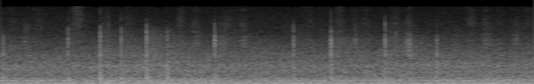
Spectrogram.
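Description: Chalk writing on a chalkboard: a run of short, sharp taps and light scratches as letters are formed, over a steady low background hum.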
